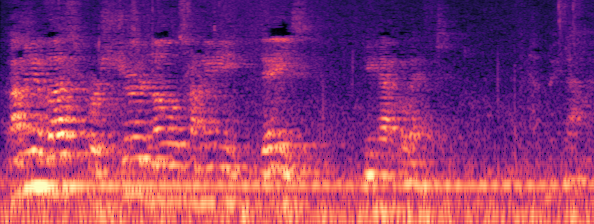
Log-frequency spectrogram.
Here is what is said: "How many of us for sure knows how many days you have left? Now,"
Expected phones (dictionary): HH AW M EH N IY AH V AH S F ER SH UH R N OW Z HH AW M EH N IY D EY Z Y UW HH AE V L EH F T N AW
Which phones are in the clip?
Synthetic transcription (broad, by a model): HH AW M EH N IY AH V AH S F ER SH UH R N OW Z HH AW M EH N IY D EY Z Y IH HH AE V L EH T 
